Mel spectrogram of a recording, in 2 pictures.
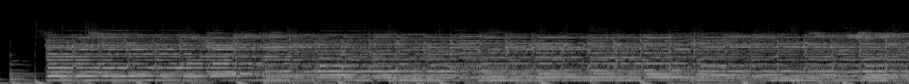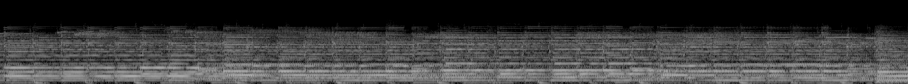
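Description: A band's song plays continuously and loud, with layered effects-laden guitars, steady drums and sustained harmonies filling the mix. No one talks over the music.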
